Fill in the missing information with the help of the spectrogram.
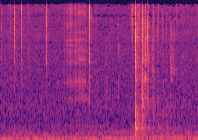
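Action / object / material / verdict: scrape / glycerin soap bar cut with a blade / glycerin soap / none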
